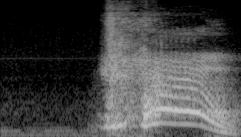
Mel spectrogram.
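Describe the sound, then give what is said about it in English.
A single loud sneeze bursts out after a brief quiet moment, a sharp breathy blast trailing into a voiced, falling tail, with no talking around it. “Hang on, I got to sneeze.”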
